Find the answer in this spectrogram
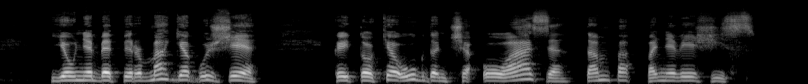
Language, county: Lithuanian, Utena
